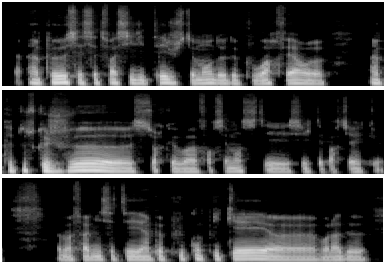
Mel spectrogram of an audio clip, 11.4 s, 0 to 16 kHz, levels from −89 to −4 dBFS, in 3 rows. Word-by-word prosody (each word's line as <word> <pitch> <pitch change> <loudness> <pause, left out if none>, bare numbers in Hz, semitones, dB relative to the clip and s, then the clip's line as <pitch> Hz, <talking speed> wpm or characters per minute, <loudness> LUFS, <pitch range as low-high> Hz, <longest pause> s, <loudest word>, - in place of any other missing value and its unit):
heu, - - -15
un 100 -2 +1
peu 110 +4 +5
c'est 100 -3 -1
cette 100 0 -4
facilité 100 0 0
justement 100 0 -1
de 90 -2 +1
de 90 0 -2
pouvoir 90 +2 -3
faire, 95 -1 +2
heu, 85 -1 -2 0.5
un 95 -2 0
peu 100 - -3
tout 110 +4 -2
ce - - -13
que 110 - +4
je 90 +2 +1
veux. 110 -5 +7
Heu, - - 0
c'est 90 - -8
sûr 100 0 -7
que - - -6
bah, 85 -1 -2
forcément, 90 +2 -7
si 95 - -12
tu 85 0 -4
es - - -7
si 90 - -11
j'étais - - -9
parti - - -10
avec, 85 0 -7
heu, - - -13 0.6
bah, - - -8
ma 80 - -2
famille, 85 +1 -3
c'était 90 -1 -2
un 85 - -1
peu 90 +2 -4
plus 100 +3 -8
compliqué, 100 0 +2
heu, 80 -2 0
voilà 80 +1 -4
de 85 -1 -5
90 Hz, 230 wpm, -26 LUFS, 85-100 Hz, 0.6 s, veux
